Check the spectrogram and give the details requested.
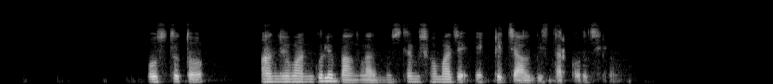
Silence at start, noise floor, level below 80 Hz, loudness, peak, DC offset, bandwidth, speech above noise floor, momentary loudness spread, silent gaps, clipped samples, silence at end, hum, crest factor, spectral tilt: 1.5 s; -66 dBFS; -58 dBFS; -21 LUFS; -2 dBFS; under 0.1%; 7.2 kHz; 46 dB; 9 LU; none; under 0.1%; 1.75 s; none; 20 dB; -8 dB/octave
